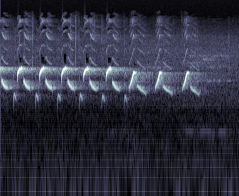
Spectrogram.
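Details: Cardinals awaiting seeds beneath a feeder: one sings a rapid string of down-slurred whistles, about eight notes, whose pace slows and whose notes lengthen into steeper drawn-out slurs before fading.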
